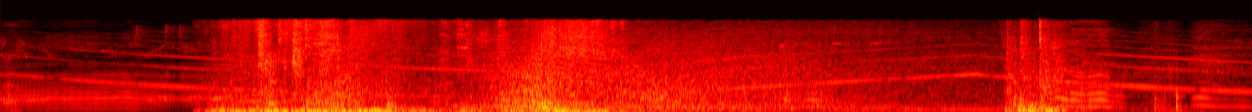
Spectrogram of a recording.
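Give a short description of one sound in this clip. A heavy crash rumbles as dust bursts up.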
